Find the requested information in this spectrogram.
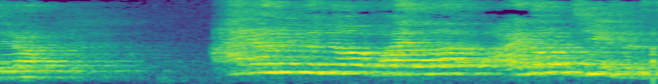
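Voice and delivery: high, loud, strained confession; anxious outburst. Retold or imitated. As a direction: blurt it out in distress. Man blurting out his doubt.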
